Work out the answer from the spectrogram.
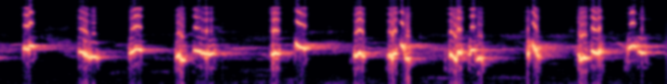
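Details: Goklikan ropelan singing of a sooty-headed bulbul, a masteran track: crisp ticking notes, each followed by a mellow downward slur, often in pairs, at a lively and even pace of about two or three a second.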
